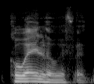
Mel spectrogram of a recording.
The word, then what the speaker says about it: Coelho: Coelho.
